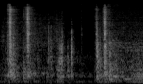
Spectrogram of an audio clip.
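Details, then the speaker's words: HP LaserJet 1160, manual tray 1 with envelope or single sheet: short clicks and brief whirr as pick mechanism cycles then stops, failing to grab paper; owner suspects sticking tray 1 solenoid on right side. "can hear it turn on but it's not grabbing the paper so I have to do it a couple of times for it to grab the paper"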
